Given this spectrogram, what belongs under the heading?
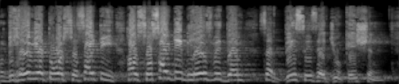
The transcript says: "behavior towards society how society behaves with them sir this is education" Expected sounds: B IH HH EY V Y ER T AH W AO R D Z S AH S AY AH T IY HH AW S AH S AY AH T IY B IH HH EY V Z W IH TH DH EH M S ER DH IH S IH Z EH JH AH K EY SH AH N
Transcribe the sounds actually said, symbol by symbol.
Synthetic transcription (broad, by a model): B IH HH EY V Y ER T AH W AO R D S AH S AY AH T IY HH AW S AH S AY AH T IY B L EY Z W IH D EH M S ER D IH S IH Z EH JH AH K EY SH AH N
